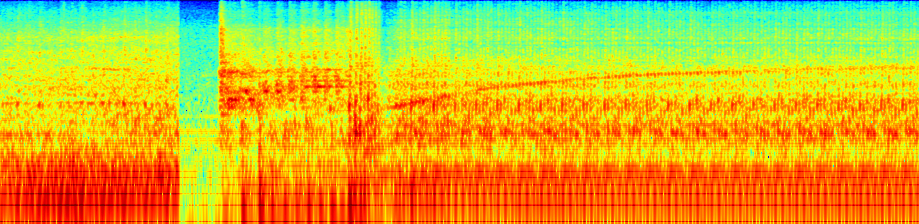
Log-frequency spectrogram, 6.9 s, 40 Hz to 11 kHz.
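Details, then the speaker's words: Cummins diesel truck, fired up again with a new 64mm Stealth drop-in turbo and custom tune, factory tune skipped: starter cranks, the engine settles into a rattly idle, and a thin whistle rises as the turbo spools. Normal. "Do you hear that whistle on startup?"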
